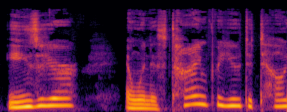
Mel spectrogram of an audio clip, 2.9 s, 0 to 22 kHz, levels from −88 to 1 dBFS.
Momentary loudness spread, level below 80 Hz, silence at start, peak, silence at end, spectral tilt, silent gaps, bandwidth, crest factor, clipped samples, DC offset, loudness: 11 LU; -60 dBFS; 0.1 s; -4 dBFS; 0 s; -6 dB/octave; none; 15.5 kHz; 14 dB; under 0.1%; under 0.1%; -18 LUFS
